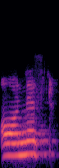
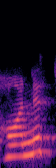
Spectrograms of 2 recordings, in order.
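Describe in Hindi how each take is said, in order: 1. इस शब्द की शुरुआत सीधे स्वर की आवाज़ से होती है। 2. इस शब्द की शुरुआत में h की आवाज़ सुनाई देती है। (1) "ऑनेस्ट पढ़ते हैं। ऑनेस्ट में साउंड क्या सुनाई दे रहा है वॉवेल का।" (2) "इसको हॉनेस्ट ना पढ़कर"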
